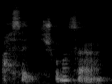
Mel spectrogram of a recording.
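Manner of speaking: soft, unvoiced whisper.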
